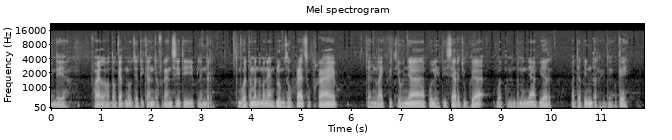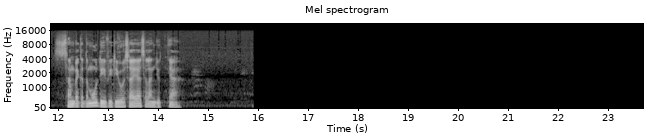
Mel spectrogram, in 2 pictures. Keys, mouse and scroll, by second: 9.6 middle click, 10.9 ctrl+s.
